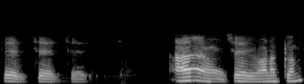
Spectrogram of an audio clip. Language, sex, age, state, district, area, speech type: Tamil, male, 60+, Tamil Nadu, Nilgiris, rural, conversation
